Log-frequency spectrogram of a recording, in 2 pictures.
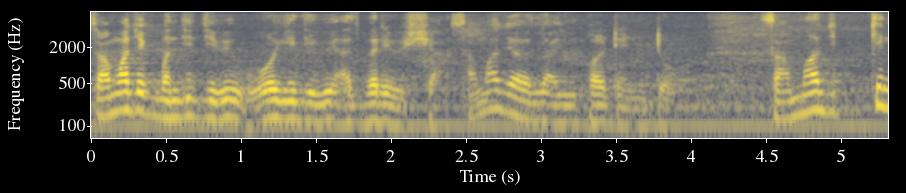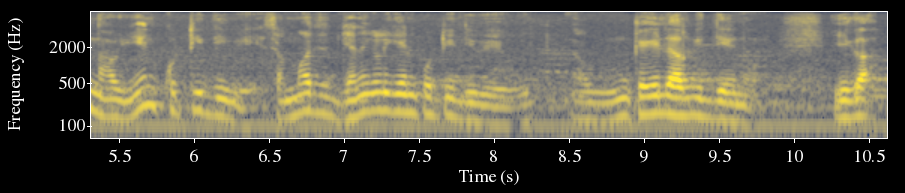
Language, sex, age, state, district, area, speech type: Kannada, male, 45-60, Karnataka, Bangalore Rural, rural, spontaneous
